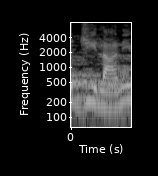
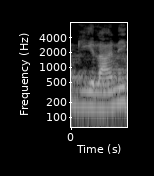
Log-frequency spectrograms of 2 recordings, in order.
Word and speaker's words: جیلانی: کیلانی، کوئی کہتا جیلانی۔ تو یہ تلفظ، یہ زبانوں کے اختلاف سے تلفظ کا اختلاف ہو جاتا ہے۔ تو ایسے ہی ہے، عربی میں اگر پڑھیں گے تو جیلانی پڑھیں گے، اردو اور فارسی میں اگر کہیں تو گیلانی کہہ لیجئے یا کیلانی بھی آپ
